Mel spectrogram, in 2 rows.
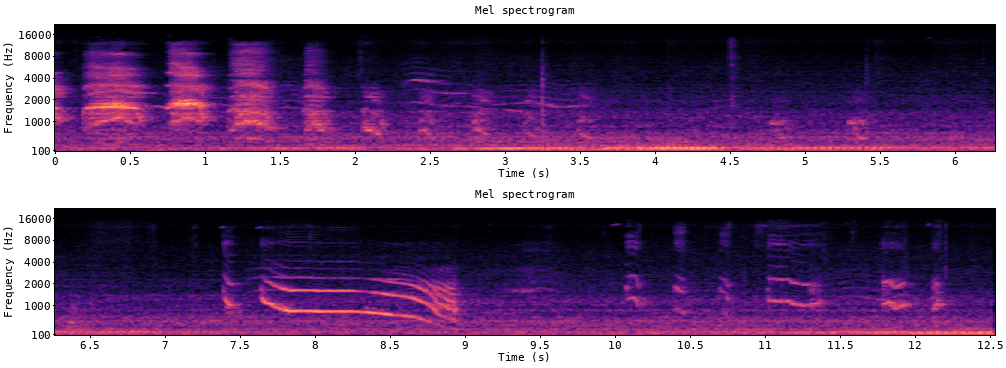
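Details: Male Maltese puppy born 29 February 2016, kept at a pet shop in Yokosuka, Kanagawa, Japan. It gives a few short high whines, then a long drawn-out whine that falls in pitch. Rustling and indoor background noise are audible throughout.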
